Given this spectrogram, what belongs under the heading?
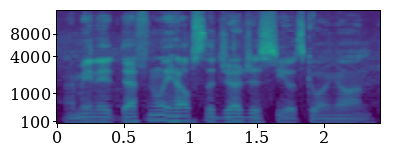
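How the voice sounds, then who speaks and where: A man with a very deep voice gives casual commentary at a fencing tournament, explaining the action and who is fighting whom. A faint wash of ambience sits behind him. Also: fast talker, a little hiss or hum.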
